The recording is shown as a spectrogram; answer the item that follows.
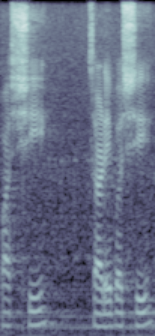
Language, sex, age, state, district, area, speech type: Goan Konkani, male, 18-30, Goa, Tiswadi, rural, spontaneous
